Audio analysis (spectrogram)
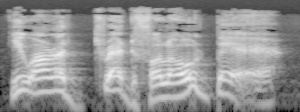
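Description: A male reader acts out an affectionate young woman from a novel. The voice is pitched well up and a little breathy-rough, girlish and gushing, full of playful eagerness. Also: big pitch swings, slow, darkish tone, heavily acted. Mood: teasing.

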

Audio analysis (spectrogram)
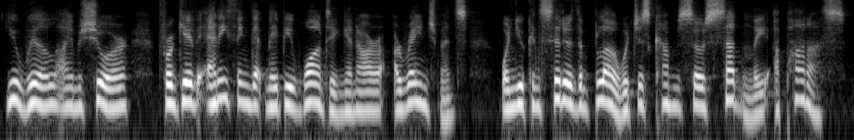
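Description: A man's voice: on the high side, normal speed, a little mellow, voice pushed up, natural voice. A man voicing an anxious, earnest married woman in an audiobook, speaking politely and directly. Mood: relieved, gracious. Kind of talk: audiobook character voice.

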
